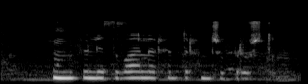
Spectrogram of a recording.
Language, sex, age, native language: Icelandic, male, 11, Icelandic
